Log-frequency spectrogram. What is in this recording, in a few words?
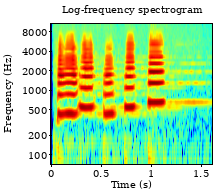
horn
